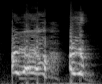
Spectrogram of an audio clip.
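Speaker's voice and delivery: very high, loud yelp of pain; pained cry. A narrator's reading. Executioner yelps as a throwing knife hits his hand, pained cry. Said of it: "那么惨叫一声".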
